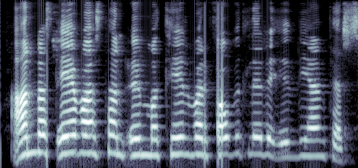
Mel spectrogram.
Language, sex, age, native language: Icelandic, female, 30-39, Icelandic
